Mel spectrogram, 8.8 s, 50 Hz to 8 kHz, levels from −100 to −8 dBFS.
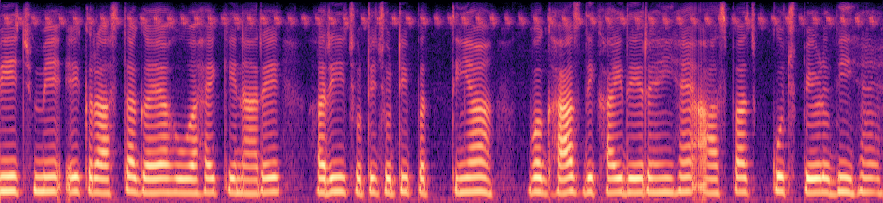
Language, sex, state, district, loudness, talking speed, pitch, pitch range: Hindi, female, Goa, North and South Goa, -18 LUFS, 155 wpm, 210 Hz, 205-220 Hz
